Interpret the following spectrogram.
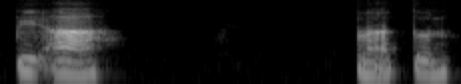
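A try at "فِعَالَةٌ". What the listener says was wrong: A-nya panjang, fi'alatun.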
